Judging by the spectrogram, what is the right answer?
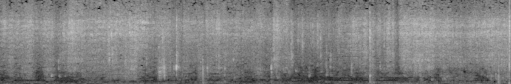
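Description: Running water from a garden hose nozzle spraying over a pet turtle's shell and splashing into a clay basin of water: a steady rush of water being used to rinse the turtle clean.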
